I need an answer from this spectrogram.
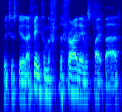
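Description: Low-voiced man chatting about football. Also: brisk, fairly bright tone. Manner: rambling with frequent restarts and fillers. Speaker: podcast co-host. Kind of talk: casual football chat.

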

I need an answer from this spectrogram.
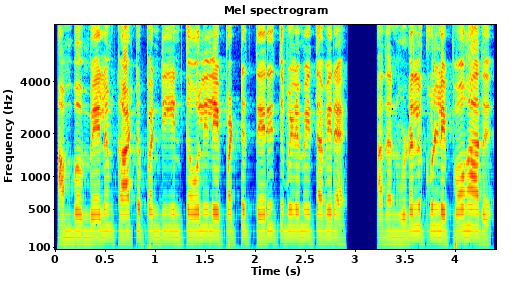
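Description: A woman's voice: on the high side, fairly even intonation, fairly bright tone, clear, resonant tone, natural voice. A woman reading aloud voices a fearful young nobleman who hurries through anxious, pleading warnings. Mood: alarmed. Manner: urgent, rapid warnings.

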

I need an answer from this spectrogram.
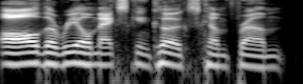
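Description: Podcast co-host, man from California, crude rambling storyteller, mid-pitched, close dry mic. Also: fairly even intonation, moderate pace, smooth, no echo. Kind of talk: casual crude podcast banter.

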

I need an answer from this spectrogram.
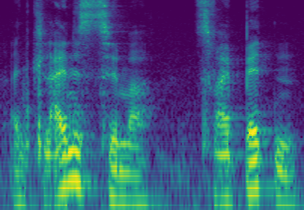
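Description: A man narrating a scripted horror story in a calm, measured way. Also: low-pitched, slight background noise.

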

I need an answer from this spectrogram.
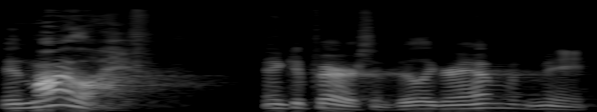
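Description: A man preaching a sermon, emphatic, swinging between loud passages and hushed ones. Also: mid-range voice, big pitch swings, brisk, breathy edge, big-room sound.

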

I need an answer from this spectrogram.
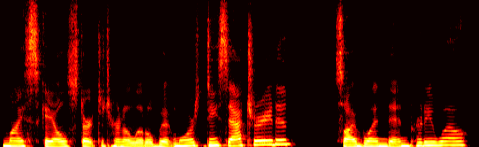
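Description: A woman's voice: mid-range voice, animated, moderate pace, dark tone, no echo, clean studio sound. A woman playing in a tabletop game, casually describing what her character does. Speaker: player.

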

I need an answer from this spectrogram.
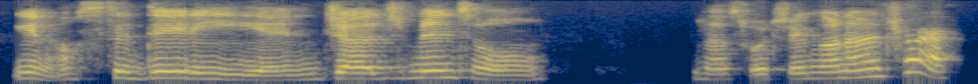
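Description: A woman's voice: mid-range voice, unhurried, lo-fi sound. Rambling, frank woman in her thirties. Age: 30s. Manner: rambling, frank, swears, many fillers. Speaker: podcast co-host. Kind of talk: casual chat.

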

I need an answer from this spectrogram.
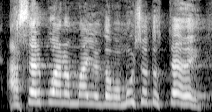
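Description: A middle-aged Puerto Rican pastor preaching with an unusually high voice for a man. His Puerto Rican Spanish accent carries through an earnest, emphatic sermon delivery. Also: steady tone, normal speed, a bit bright, faint music behind. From Puerto Rico.

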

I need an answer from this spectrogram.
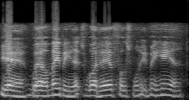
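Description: High-voiced man acting out stumbling military drama characters. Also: fairly even intonation, measured pace, darkish tone, muffled recording, close to an everyday voice. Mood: argumentative.

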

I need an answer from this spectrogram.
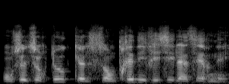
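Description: An older man speaking through a voice changer that pushes his voice deep and disguised, giving short, guarded, wry answers as a mystery guest on a radio game. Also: fast talker, sharp tone, highs cut off. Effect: voice changer lowering the pitch into a deep disguised voice.

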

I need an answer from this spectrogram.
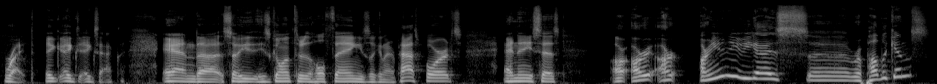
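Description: This podcast co-host from the United States rambles through a travel story, laughing and restarting often in a casual storytelling chat. His voice is a little high and sing-song at a moderate pace, slightly bright, captured with clean studio sound and no room sound.

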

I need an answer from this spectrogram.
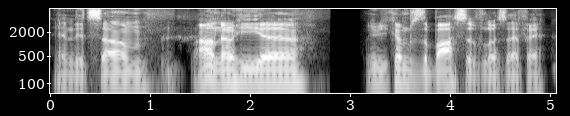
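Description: A young podcast co-host chats about movies in a laid-back, profane, rambling way. His very low voice is smooth, resonant and darkish, a little slow. The recording is close and dry, with no room sound or echo.

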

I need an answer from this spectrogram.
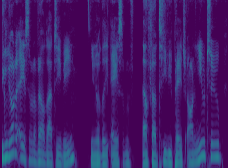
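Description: A man's voice: medium pitch, sing-song, fast talker, a little mellow, no room sound, clean studio sound. A man co-hosting a sports podcast, reading off viewing options in an upbeat, promotional way. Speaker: podcast co-host. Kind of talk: casual podcast talk.

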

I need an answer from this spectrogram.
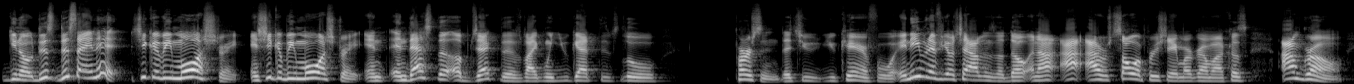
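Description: An animated woman co-hosting a podcast, chatting casually and laughing often. Her voice is bright and forward, with a lively, forceful edge. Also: medium pitch, normal speed. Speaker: podcast co-host. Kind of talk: casual chat. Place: podcast studio.

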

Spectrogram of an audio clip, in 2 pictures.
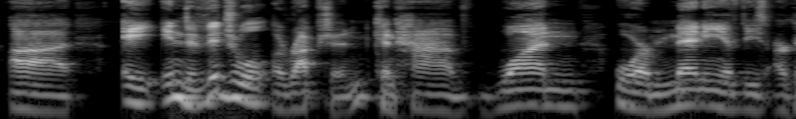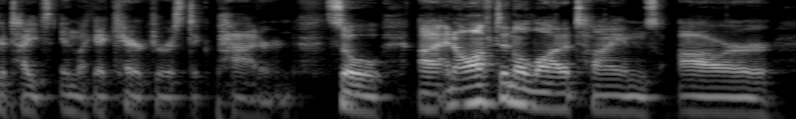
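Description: A man's voice: deep voice, expressive, normal speed. A man co-hosting a casual educational chat, explaining science with enthusiastic, digressive asides. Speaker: podcast co-host explaining science.

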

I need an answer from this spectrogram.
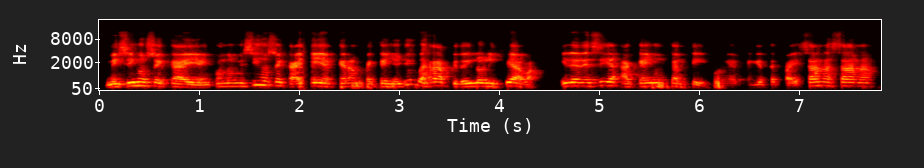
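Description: A man's voice: on the high side, expressive, brisk, few pauses, sharp tone. A man preaching an emphatic, repetitive sermon. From Dominican Republic.

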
